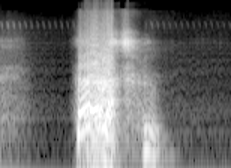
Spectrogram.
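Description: A single sharp sneeze, close and loud, with a quick inhale-burst shape and then silence.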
